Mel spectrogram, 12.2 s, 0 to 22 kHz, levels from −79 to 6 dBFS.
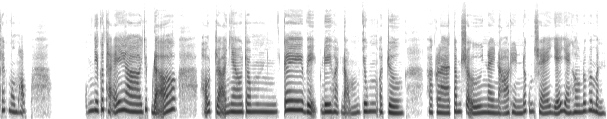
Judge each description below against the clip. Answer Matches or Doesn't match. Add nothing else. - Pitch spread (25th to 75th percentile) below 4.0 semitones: Matches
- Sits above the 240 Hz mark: Matches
